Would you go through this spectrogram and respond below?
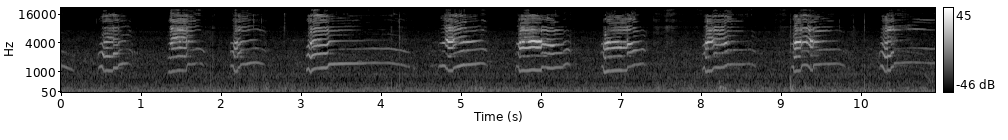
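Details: Week-old kitten mewing before its milk feed, recorded in 2019: a series of high, thin, bending meows about once a second, each with a rising-falling contour, irregularly spaced, in a quiet indoor room.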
